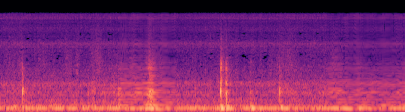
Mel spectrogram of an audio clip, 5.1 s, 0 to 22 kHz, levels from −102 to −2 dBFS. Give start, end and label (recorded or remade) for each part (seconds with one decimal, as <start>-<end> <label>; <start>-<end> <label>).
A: 0.0-1.5 recorded; 1.5-2.2 remade; 2.2-4.1 recorded; 4.1-5.1 remade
